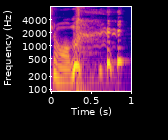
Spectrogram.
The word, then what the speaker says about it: Seam: Like how there's that cat in Delta Rune who's like, "Hi, my name's Seam pronounced Shom."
